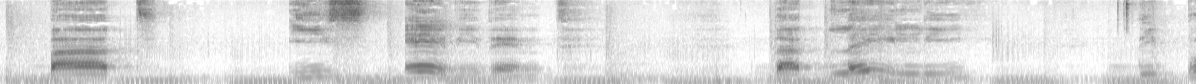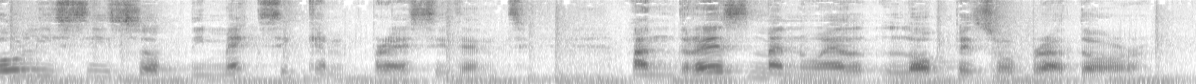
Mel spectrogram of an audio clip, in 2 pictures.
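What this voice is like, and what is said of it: Heavy Mexican Spanish accent. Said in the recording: “my broken and heavy accent ... I am born in Mexico”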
